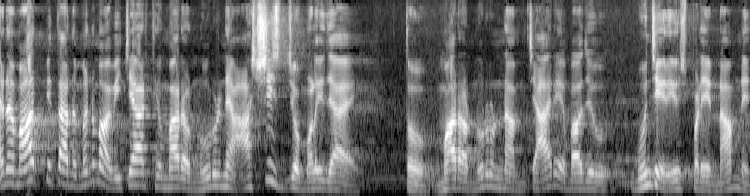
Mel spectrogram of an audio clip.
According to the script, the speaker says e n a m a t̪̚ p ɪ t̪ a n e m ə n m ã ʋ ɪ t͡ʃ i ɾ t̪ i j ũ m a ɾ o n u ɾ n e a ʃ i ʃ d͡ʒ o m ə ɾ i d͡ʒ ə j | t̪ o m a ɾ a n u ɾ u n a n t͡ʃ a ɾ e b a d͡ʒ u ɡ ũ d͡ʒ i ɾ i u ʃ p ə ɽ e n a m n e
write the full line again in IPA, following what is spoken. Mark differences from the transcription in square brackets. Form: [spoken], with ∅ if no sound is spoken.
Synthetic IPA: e n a m a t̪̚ p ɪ t̪ a n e m ə n m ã ʋ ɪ t͡ʃ [a] ɾ [t̪ʰ] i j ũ m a ɾ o n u ɾ n e a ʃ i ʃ d͡ʒ o m ə [ɭ] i d͡ʒ [a] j | t̪ o m a ɾ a n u ɾ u n a [m] t͡ʃ a ɾ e b a d͡ʒ u ɡ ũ d͡ʒ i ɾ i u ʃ p ə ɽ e n a m n e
